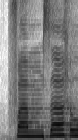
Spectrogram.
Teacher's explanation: Karena mim sukun menghadapi huruf selain mim dan ba, yaitu huruf sin. Maka mim sukun dibunyikan dengan jelas. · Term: idzhar syafawi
